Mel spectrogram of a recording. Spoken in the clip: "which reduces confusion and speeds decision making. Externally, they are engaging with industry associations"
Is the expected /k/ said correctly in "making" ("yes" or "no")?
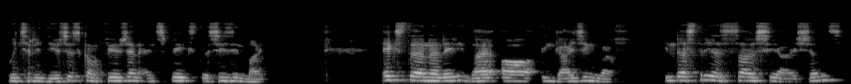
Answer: no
